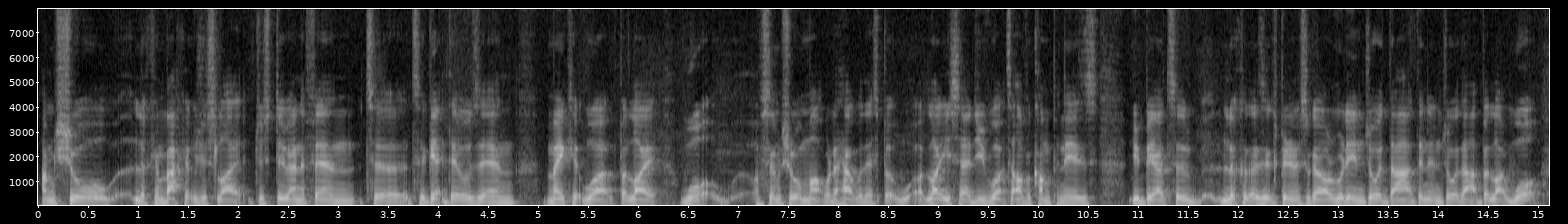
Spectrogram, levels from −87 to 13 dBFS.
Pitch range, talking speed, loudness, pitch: 95-110 Hz, 240 wpm, -20 LUFS, 100 Hz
